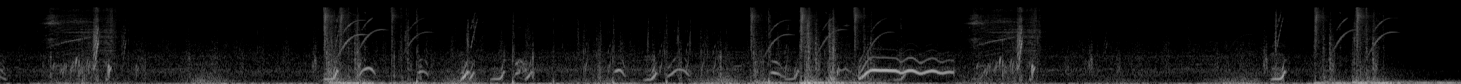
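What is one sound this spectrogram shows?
Quick bright thumps and pops sound along with them.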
